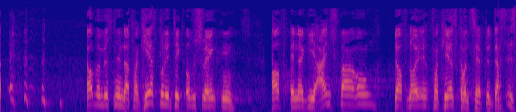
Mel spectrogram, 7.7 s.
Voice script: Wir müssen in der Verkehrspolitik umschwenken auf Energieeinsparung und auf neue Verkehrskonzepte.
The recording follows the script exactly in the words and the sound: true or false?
false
